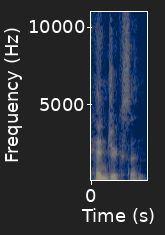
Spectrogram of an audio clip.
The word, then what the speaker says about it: Hendrickson: Hendrickson.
